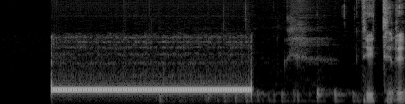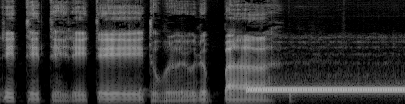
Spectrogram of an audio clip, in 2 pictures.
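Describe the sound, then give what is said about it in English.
Telephone ringback tone while waiting for a call to be answered: a steady mid-pitched tone lasting about two seconds, a pause in which someone talks, then the tone sounds again. “Oh, come on, answer the phone.”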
